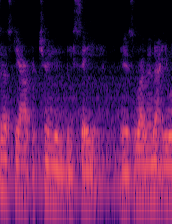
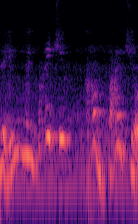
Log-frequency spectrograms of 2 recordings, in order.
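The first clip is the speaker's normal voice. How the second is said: put-on baby talk to cat; slower than usual.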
